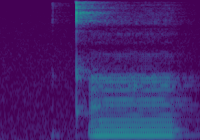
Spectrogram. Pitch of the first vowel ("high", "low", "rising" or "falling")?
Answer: high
